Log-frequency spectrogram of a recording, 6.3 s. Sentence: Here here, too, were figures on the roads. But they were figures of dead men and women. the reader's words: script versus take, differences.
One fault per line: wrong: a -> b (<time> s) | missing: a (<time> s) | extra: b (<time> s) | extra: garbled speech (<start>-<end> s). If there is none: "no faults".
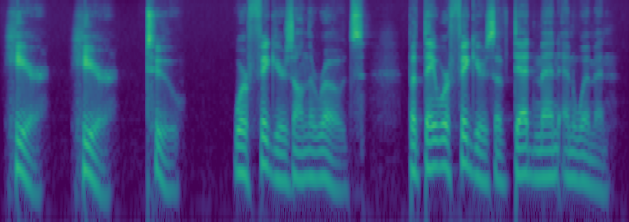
no faults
